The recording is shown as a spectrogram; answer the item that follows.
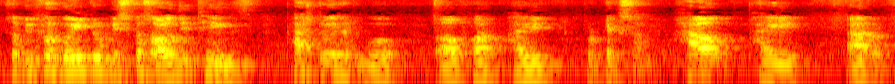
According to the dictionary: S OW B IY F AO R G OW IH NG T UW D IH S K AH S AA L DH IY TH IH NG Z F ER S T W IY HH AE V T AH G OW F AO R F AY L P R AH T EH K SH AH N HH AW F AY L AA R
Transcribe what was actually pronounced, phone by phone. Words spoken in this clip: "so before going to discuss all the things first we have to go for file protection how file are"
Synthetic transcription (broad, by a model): S OW B IY P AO R G OW IH NG T UW D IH S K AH S AA L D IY T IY NG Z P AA S T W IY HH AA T G OW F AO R P AY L P R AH T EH K S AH N HH AW P AY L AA R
